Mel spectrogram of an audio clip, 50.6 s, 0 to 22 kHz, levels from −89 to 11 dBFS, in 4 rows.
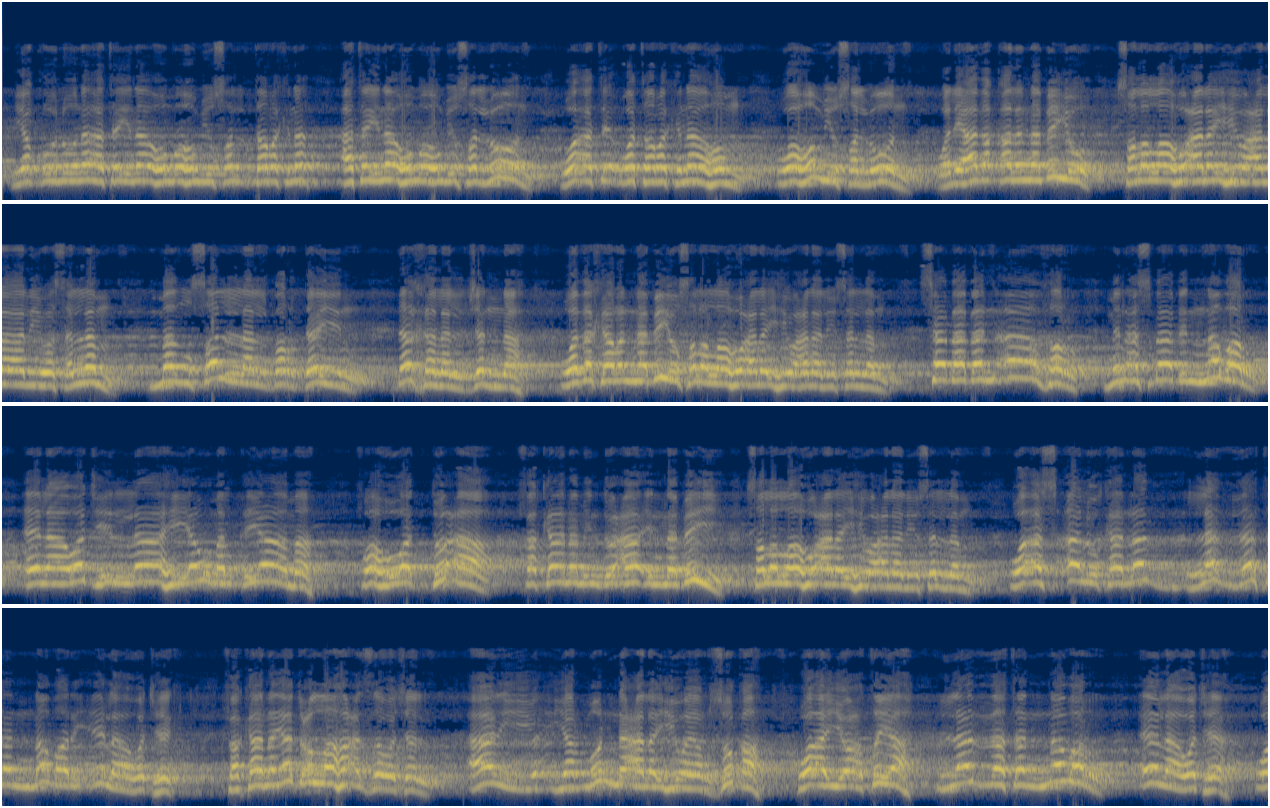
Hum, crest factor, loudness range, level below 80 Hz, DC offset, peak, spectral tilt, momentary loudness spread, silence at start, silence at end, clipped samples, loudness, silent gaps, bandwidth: none; 12 dB; 2 LU; -76 dBFS; under 0.1%; 0 dBFS; -5.5 dB/octave; 8 LU; 0 s; 0 s; under 0.1%; -13 LUFS; none; 11 kHz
